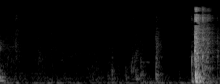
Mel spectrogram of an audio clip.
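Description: A heavy weight for a pop-up canopy leg is set down onto the leg's foot plate with one sharp clunk near the end, after a few faint ticks of handling.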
